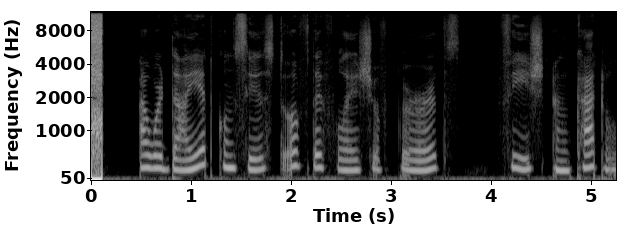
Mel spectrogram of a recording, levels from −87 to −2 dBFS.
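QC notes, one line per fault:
0.00–0.10 s, file tags played as audio: the text tag block gets read as samples, so the speech opens with a hard-edged, lopsided rasp.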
